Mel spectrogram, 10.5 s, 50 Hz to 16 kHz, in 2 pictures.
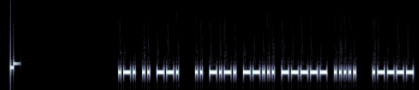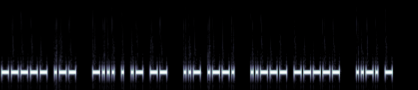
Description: Morse code, heard as a keyed tone, about 40 wpm, 700 Hz. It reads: RIG IC705 10W BEAM UP 20 FT
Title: Practice QSO - Exchange 2 - Info - 40wpm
